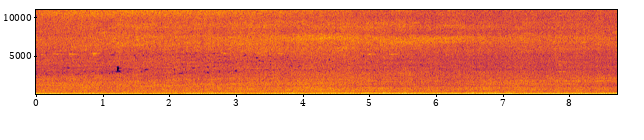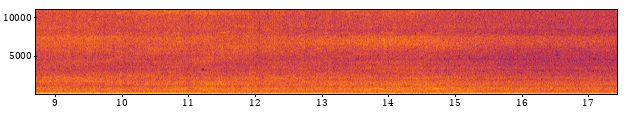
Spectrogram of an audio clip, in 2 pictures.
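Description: Heavy diesel truck engines running under load on a climb, one truck passing and another following: a steady, loud deep drone.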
